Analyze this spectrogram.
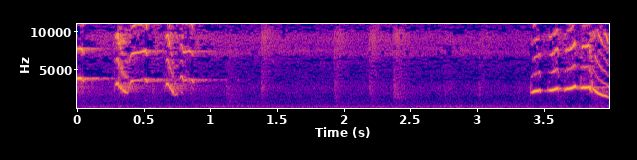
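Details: Oriental magpie-robin song played to get a silent bird singing again: two quick whistled, downward-sliding phrases at the start, a pause, then a louder run of rising and falling whistles at the end.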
